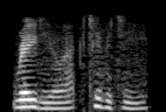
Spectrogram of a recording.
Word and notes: radioactivity: ,reıdıəʋæk’tıvətı

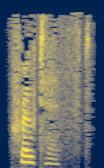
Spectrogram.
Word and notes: protest: prə’test

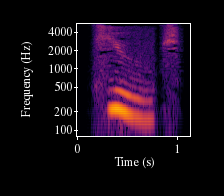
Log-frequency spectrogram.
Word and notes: huge: hju:dʒ

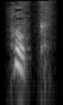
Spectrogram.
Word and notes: hook: hʋk

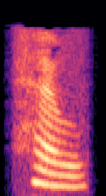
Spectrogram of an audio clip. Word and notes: hell: hel

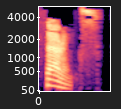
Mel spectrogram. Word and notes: pharynx: ‘færıŋks

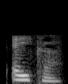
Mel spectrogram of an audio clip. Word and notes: acre: ‘eıkər

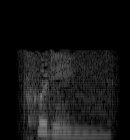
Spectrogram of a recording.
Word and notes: pudding: {'pʋdıŋ}

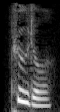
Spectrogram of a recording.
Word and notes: poodle: ‘pu:dəl

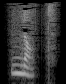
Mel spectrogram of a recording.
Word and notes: not: nəʋt

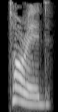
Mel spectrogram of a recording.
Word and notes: torrid: ‘tɔ:rıd

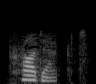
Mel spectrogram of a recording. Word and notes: product: 'prɒdəkt

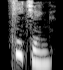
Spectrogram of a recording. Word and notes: teaching: ‘ti:tʃıŋ

